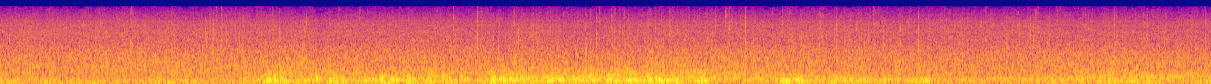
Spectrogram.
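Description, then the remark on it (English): Steady rain hisses continuously while low rumbles of thunder roll, swelling briefly in the middle before fading back under the downpour. No voices are present. “My wife loves the rain and thunderstorms.”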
